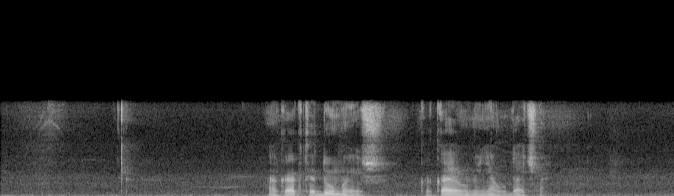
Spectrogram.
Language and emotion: Russian, neutral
